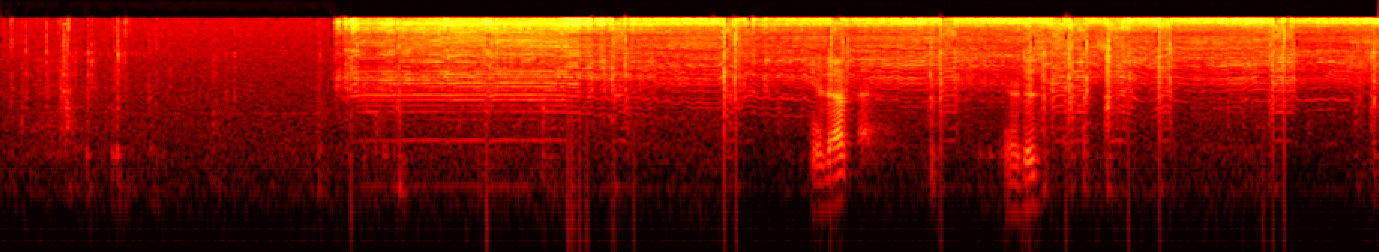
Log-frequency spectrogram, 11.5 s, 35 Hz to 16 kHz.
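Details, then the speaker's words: RC tractor drive motor shredded a gear at about 0.3–0.4 kg pull: high motor whir with rapid, irregular ticking as it slips over the broken gear, usually one of the final gears. "So obviously there's a broken gear in there somewhere, and that's it just slipping over on it."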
